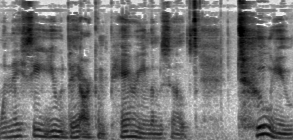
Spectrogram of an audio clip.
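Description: A man talks at a medium pitch with a dark, mellow tone and very wide pitch swings. His voice is somewhat breathy. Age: 20s. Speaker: YouTuber giving self-improvement advice. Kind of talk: vlog monologue. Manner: casual, slangy. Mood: reflective, earnest. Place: home room. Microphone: phone near.

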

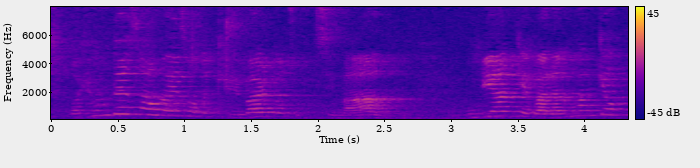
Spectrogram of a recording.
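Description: A woman talks at a moderate pace with very wide pitch swings, her voice carrying strong room echo over noticeable background noise. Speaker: program host / moderator. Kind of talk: hosted discussion program. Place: meeting room.

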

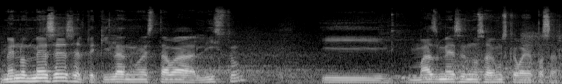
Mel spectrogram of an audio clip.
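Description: Man's voice at a moderate pace, ordinary pitch variation, light background noise. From Arandas, Jalisco, Mexico; Jalisco, Mexico. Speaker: tequila distillery owner. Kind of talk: casual interview and tasting tour. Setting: distillery on location. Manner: halting.

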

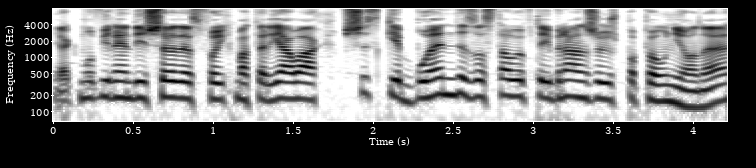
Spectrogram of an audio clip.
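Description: A man talks at a very fast pace in a high pitch. The sound is dry, with no echo. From Poland. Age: 40s. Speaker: network marketing distributor. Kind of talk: interview. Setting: studio. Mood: upbeat, optimistic. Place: garden. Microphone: handheld.

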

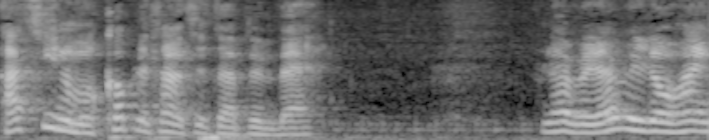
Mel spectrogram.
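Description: Very fast delivery with lively intonation in an American accent. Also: man. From Brooklyn, New York City; New York City. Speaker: former graffiti writer; interviewee. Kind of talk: oral history interview. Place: office.

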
